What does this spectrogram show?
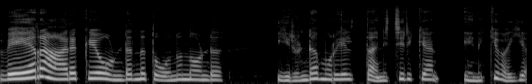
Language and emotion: Malayalam, fearful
